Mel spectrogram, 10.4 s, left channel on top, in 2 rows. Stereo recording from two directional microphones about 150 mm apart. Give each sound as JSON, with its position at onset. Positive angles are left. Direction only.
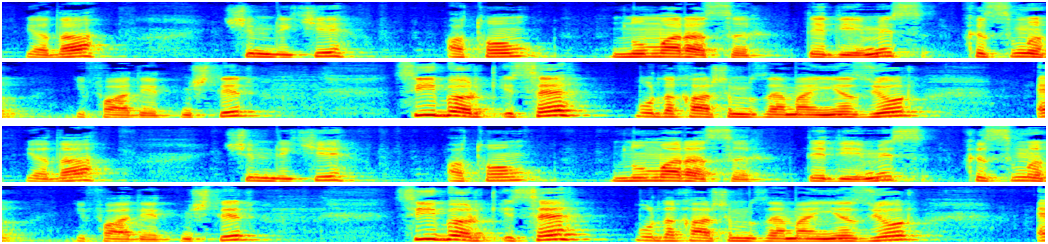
{"t": 0.1, "sound": "speech", "side_deg": 30}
